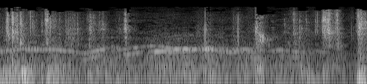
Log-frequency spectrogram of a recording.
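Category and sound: household object, key turning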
